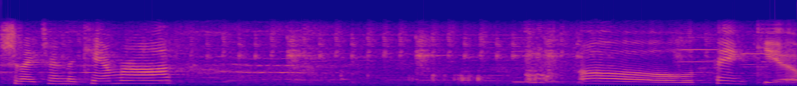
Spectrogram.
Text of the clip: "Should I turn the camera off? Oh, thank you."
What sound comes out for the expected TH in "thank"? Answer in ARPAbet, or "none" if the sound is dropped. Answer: TH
